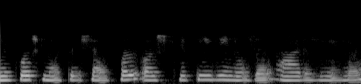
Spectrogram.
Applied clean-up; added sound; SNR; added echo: neural mask model DeepFilterNet 3.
